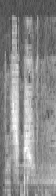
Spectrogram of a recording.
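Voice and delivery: breathy whisper under the story; hushed scoff; whispered aside. Real, not acted. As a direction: whisper it so only the mic hears. Muttered aside during story.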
